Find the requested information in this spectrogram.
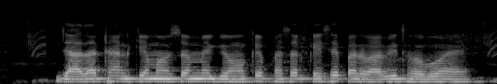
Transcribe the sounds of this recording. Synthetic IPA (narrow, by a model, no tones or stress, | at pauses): d͡ʒjaːd̪aʈʰə̃ɳɖkemɔːsəmːẽɡəɦõkepʰəsəlkɛːɪsepəɾbʱaːbɪt̪ɦoboɦɛː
